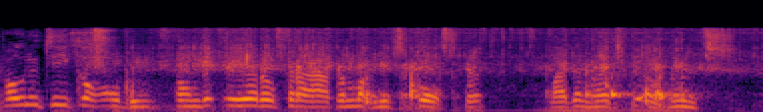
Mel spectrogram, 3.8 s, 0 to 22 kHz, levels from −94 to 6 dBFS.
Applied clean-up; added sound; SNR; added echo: neural mask model RNNoise.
